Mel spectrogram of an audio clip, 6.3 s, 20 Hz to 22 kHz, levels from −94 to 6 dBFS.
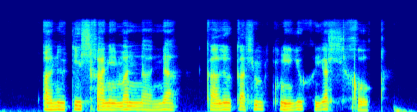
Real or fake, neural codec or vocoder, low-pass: fake; codec, 44.1 kHz, 2.6 kbps, SNAC; 10.8 kHz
